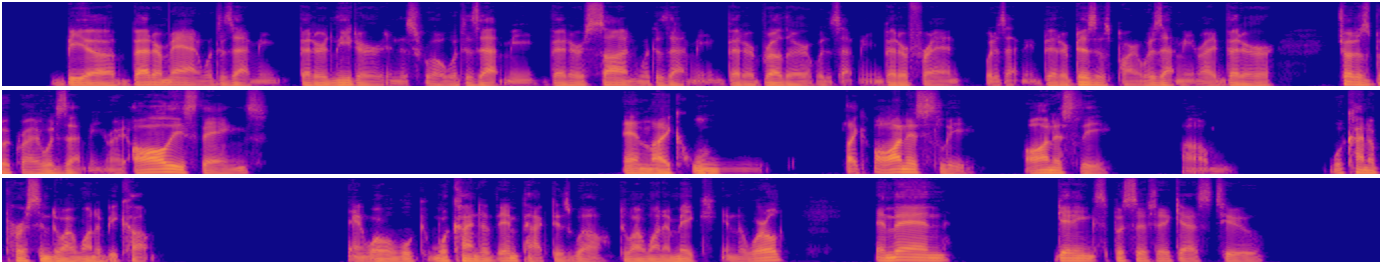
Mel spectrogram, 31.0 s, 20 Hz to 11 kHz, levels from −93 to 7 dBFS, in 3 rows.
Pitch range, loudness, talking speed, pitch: 75-90 Hz, -29 LUFS, 180 wpm, 80 Hz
